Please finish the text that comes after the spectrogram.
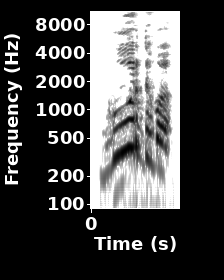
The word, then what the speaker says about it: भूर्ध्व: शब्द का उच्चारण क्या है? भूर्ध्व। र की जो ध्वनि है वो भ के बाद आएगी, न कि धनुष वाले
